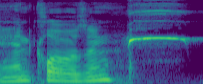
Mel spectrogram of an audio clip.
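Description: Speech gives way to a steady, high, clear whistle from a whistle fitted in a motorcycle engine's spark plug hole on the compression stroke, holding about half a second, loud and close, then cutting off.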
